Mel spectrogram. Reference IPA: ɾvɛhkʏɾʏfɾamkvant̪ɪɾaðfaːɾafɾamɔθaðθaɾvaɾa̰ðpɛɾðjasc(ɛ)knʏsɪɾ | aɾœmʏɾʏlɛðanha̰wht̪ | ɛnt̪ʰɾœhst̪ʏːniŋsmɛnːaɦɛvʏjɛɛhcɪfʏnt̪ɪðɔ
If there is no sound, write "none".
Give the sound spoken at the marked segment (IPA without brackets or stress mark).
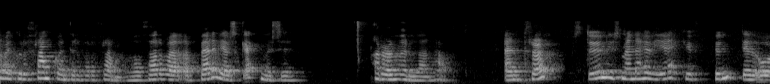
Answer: ɛ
